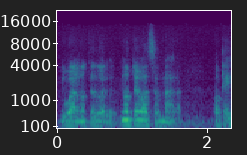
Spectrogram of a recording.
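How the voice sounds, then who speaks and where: A man, a psychologist, calmly explaining anxiety in a podcast conversation. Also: mid-range voice, fast. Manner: calm, explanatory, retells patients' words. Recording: faint noise, distant from mic.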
